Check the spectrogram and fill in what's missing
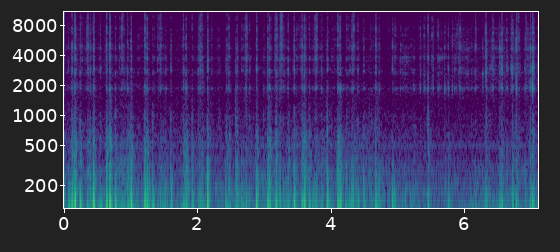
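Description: Fingers tap and scratch quickly on an acacia wood plate. The result is a dense, uneven run of short, dull, low knocks with almost no ring, over a faint, bright scratchy texture. The tapping is loudest early on and grows softer and sparser toward the end.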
